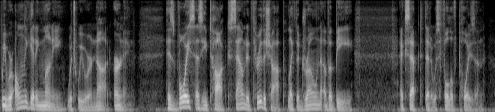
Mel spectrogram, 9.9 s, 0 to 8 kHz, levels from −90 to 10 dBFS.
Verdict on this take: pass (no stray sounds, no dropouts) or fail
pass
